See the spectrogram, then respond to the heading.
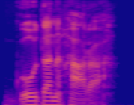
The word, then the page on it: गोदनहारा: Hindi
